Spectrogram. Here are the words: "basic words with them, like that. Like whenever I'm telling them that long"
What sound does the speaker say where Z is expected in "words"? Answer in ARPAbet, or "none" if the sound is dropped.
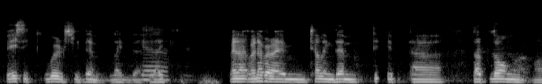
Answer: S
